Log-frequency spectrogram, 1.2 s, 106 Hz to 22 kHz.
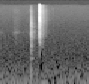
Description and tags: Gun de-cocking
De-cocking a cocked revolver. recorded with a Roland R-05
uncock, gun, revolver, decock, decocking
